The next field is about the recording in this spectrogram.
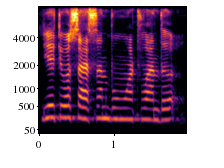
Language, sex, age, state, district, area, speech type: Kashmiri, female, 30-45, Jammu and Kashmir, Anantnag, rural, spontaneous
